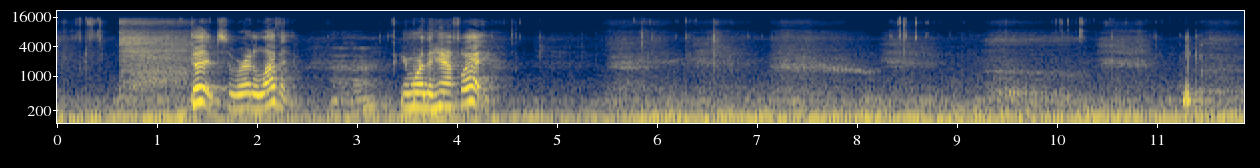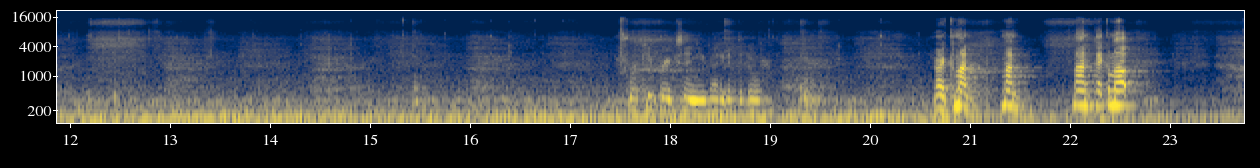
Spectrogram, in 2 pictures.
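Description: A middle-aged man talks, out of breath.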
